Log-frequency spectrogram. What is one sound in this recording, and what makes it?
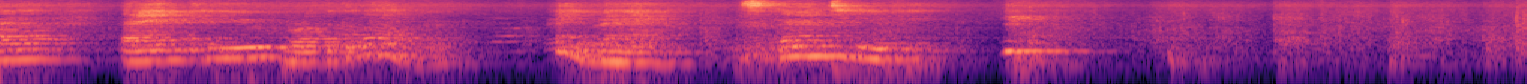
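A group of men and women sing together in a large echoing hall.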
